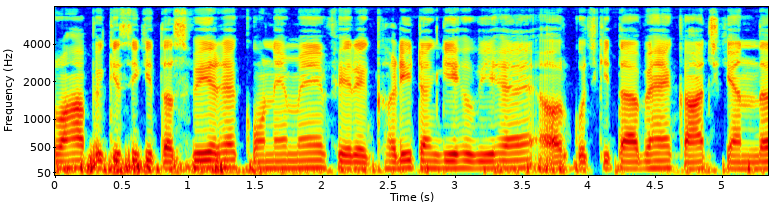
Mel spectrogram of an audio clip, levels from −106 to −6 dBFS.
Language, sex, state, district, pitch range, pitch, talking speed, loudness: Hindi, male, West Bengal, Alipurduar, 120-130 Hz, 130 Hz, 235 wpm, -16 LUFS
